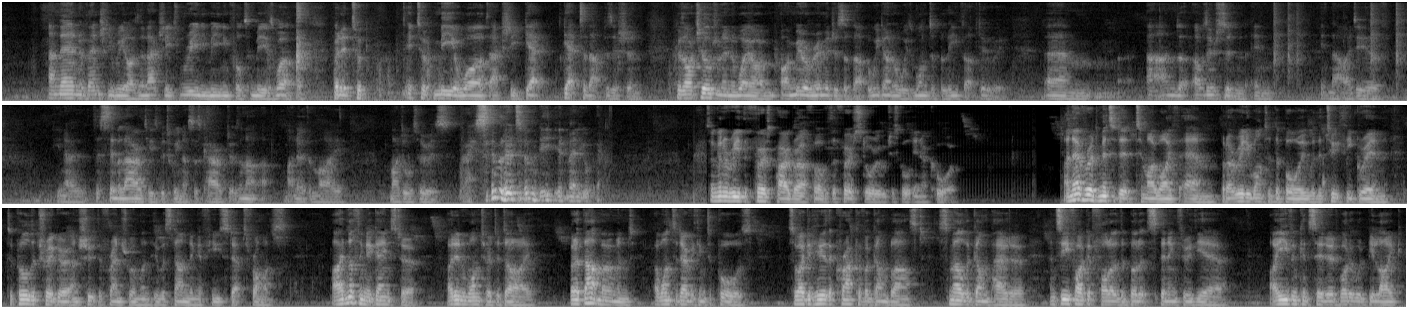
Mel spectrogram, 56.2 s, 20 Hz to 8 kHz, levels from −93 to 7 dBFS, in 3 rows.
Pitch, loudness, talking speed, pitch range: 100 Hz, -26 LUFS, 200 wpm, 90-120 Hz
